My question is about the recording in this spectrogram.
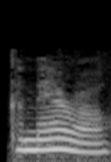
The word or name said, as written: camaro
